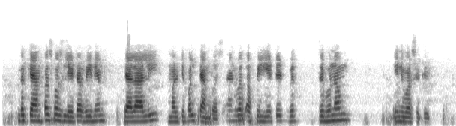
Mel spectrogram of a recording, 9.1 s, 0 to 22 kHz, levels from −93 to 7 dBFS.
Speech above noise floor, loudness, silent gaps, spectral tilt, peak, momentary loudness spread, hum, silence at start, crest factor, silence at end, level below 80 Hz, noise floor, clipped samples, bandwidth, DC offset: 38 dB; -19 LUFS; none; -9 dB/octave; 0 dBFS; 17 LU; none; 0.35 s; 20 dB; 0.25 s; -60 dBFS; -58 dBFS; under 0.1%; 5.8 kHz; under 0.1%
